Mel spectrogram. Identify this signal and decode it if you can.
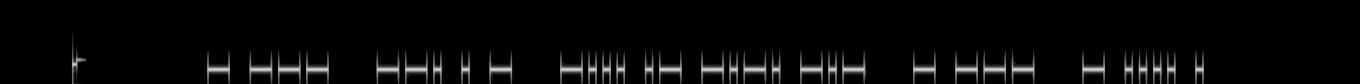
Morse code, heard as a keyed tone, about 17 wpm, 700 Hz. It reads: TO GET BACK TO THE
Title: Sets of 5 Words Encore 17wpm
